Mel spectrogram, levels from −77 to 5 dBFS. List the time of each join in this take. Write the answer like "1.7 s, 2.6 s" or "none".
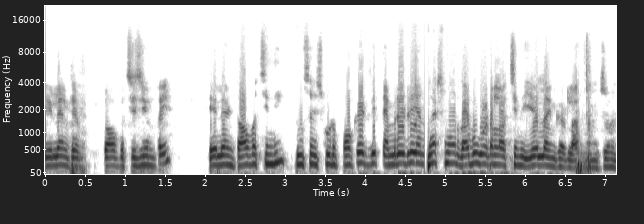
4.7 s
